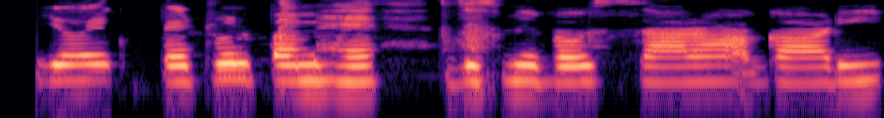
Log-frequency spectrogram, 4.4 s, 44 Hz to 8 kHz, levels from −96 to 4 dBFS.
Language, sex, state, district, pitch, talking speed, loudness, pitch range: Hindi, female, Bihar, Kishanganj, 220 Hz, 135 wpm, -18 LUFS, 215-230 Hz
